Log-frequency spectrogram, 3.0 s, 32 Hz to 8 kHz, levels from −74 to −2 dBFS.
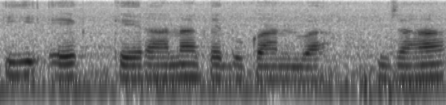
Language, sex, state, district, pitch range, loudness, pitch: Hindi, male, Madhya Pradesh, Katni, 125-140 Hz, -19 LUFS, 130 Hz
